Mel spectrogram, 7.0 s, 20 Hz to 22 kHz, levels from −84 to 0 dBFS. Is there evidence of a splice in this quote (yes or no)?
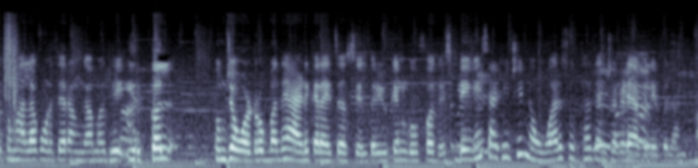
yes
